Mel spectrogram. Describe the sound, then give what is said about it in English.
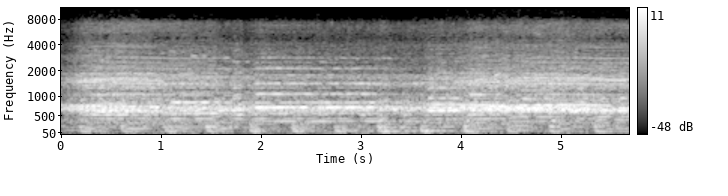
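A massed crowd in Kim Il-sung Square, Pyongyang, roars its welcome as China's leader Xi Jinping arrives, a sustained, steady din of many voices that holds at an even level throughout. “the sounds of China's leader Xi Jinping being welcomed as he enters Kim Il-sung Square right in the heart of Pyongyang.”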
